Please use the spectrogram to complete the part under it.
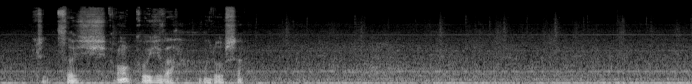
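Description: A train rumbles past at speed with a steady low roar.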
